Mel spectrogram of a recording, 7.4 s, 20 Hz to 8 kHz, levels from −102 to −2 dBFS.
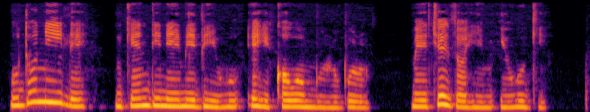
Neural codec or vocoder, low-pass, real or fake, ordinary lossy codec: none; 7.2 kHz; real; MP3, 64 kbps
